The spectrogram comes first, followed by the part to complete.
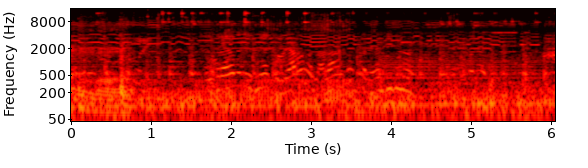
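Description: Several horses trotting on a dirt field, their hooves clip-clopping under a mix of voices and music.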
